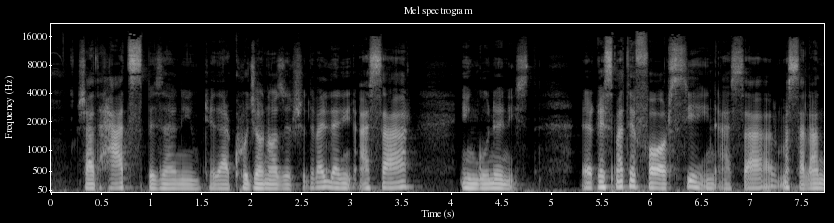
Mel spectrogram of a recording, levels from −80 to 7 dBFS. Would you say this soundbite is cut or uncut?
uncut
